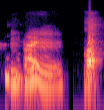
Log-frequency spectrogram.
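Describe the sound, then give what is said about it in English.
A female dog barks twice at something: first a drawn-out, whining bark, then after a short pause a sharper single bark. No one talks over it. “Yeah, sorry, she's barking at something.”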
